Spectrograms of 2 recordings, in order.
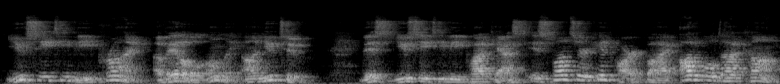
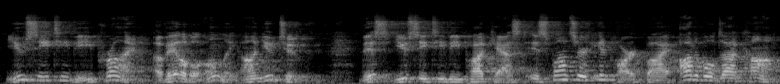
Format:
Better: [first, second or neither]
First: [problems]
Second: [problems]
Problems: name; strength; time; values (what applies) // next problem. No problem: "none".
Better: second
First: room echo; strong; dies away in 0.4 s // off-mic speech; far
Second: room echo; slight; dies away in 0.9 s // off-mic speech; far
